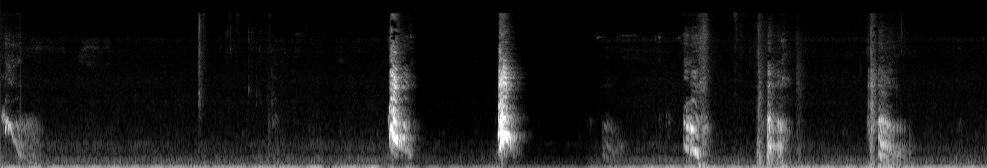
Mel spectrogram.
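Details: Boston Terrier throwing a fit, giving sharp, loud barks in irregular bursts: two strong barks close together, then three shorter ones about a second apart, over a low steady indoor hum.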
